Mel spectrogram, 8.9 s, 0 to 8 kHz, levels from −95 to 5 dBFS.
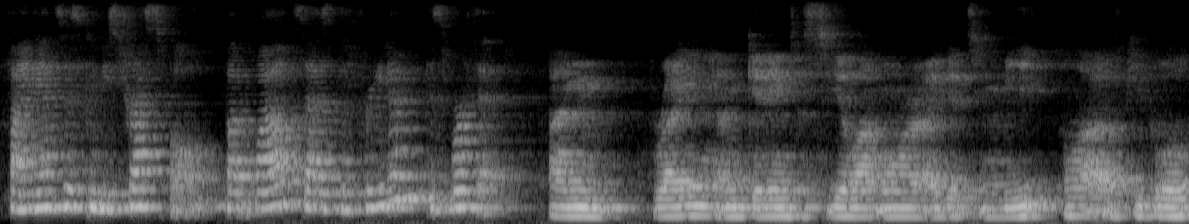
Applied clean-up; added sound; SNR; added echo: none; none; none; reverberation time 1.0 s.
